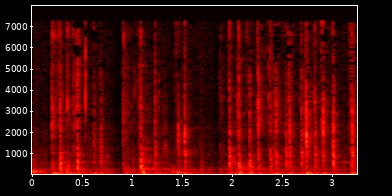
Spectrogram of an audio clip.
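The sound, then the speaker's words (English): Typing on a computer keyboard: many quick, uneven key clicks tapping out in bursts with brief pauses between, fairly faint and with no talking. “So if we type in something like this,”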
